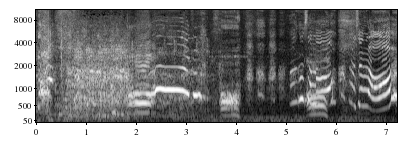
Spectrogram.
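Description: A young woman shouts and wails in distress up close.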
